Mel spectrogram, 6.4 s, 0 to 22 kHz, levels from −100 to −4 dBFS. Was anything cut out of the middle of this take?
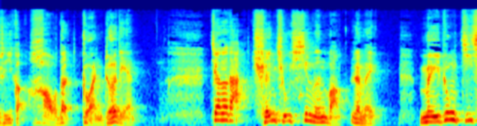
no; 0 cuts

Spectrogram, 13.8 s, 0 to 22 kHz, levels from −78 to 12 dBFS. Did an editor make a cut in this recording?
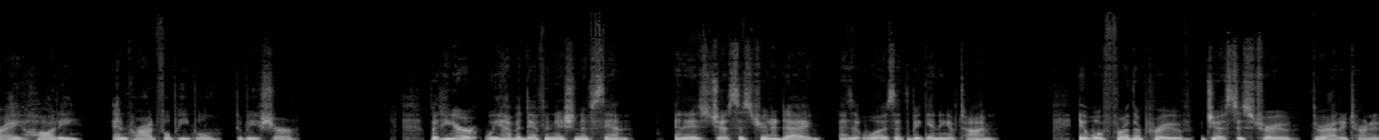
no; 0 cuts

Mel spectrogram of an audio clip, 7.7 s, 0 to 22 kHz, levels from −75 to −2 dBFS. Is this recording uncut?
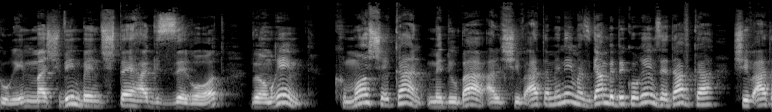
yes; 0 cuts

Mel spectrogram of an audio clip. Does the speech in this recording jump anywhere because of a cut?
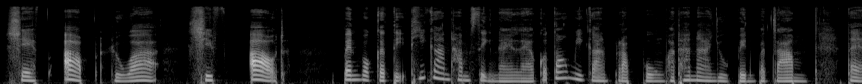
no; 0 cuts

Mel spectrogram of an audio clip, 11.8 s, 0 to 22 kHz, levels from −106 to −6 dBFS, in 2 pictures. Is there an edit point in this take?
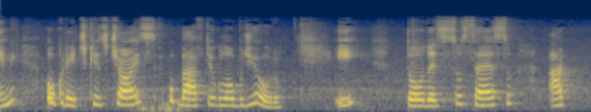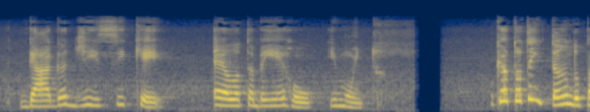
no; 0 cuts

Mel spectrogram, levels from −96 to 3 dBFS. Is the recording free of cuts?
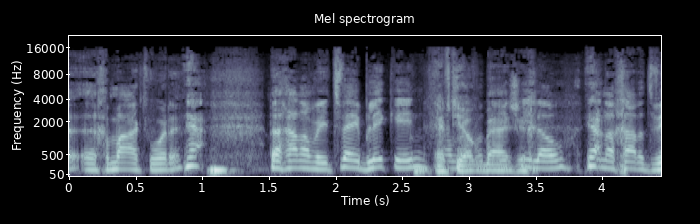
yes; 0 cuts

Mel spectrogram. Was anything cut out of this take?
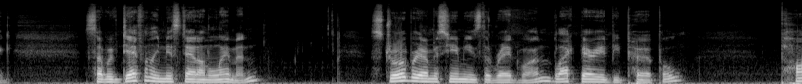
no; 0 cuts

